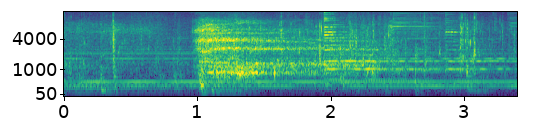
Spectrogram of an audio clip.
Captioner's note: sighing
